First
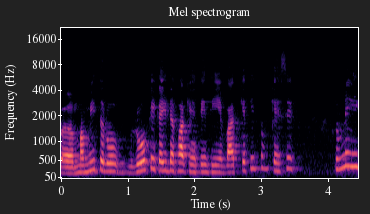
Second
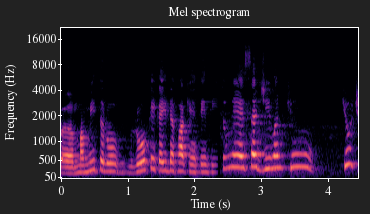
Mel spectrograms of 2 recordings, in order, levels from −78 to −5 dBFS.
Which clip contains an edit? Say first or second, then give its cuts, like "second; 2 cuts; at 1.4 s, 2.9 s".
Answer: second; 1 cut; at 2.2 s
